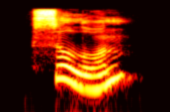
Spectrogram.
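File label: "elephant", Russian; bukvar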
